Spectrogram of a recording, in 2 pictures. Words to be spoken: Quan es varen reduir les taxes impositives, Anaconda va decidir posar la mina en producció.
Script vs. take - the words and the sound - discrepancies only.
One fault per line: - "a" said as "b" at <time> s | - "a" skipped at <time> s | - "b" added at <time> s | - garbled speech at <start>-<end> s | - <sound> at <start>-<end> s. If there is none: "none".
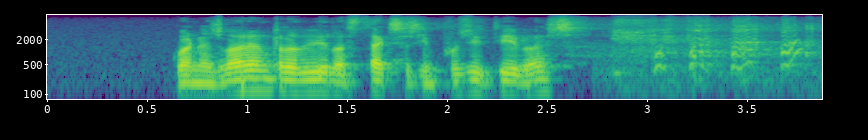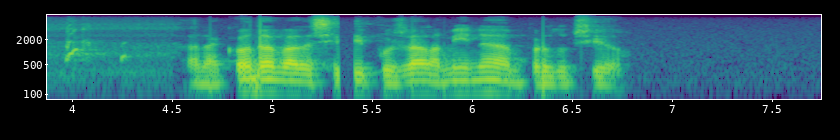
- laugh at 2.8-4.3 s
- dropout at 5.3-5.4 s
